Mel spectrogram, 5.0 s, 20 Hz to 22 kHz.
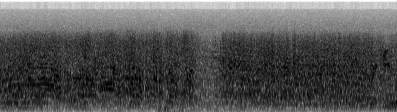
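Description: Loud, continuous roar of NASCAR Winston Cup stock car engines accelerating out of turn one in the 1997 Brickyard 400 at Indianapolis Motor Speedway, dipping briefly midway, with a commentator talking over it.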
